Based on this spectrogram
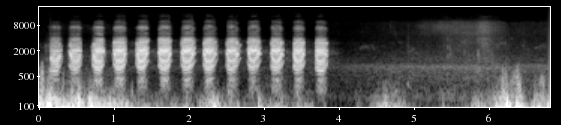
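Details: Wild turkey tom gobbling near hens at dawn on public land in Montana, with a jake and a big tom present: a rapid rattling run of about a dozen evenly spaced pulses over four seconds, then low rumbling handling noise.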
